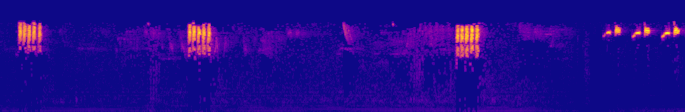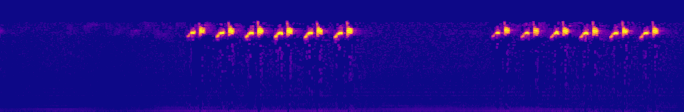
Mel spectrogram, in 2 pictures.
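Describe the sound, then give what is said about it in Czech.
A tit sings an unusual song variant: short, high, thin notes repeated in quick phrases of three to six, separated by pauses, clear against a faint low background rumble. “Já se přiznám, že mě občas na jaře některá sýkorka napálí, protože za rok vždycky méně časté variace zapomenu.”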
